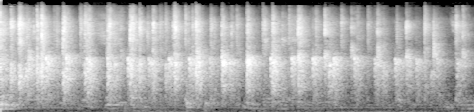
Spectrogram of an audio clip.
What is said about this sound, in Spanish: la ofrenda de palmas al Señor, pues, para que se le quite un poco el sueño.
